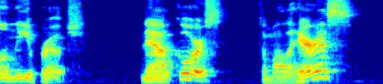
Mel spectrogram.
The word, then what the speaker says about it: Kamala Harris: approach now of course Kamala Harris that is how you pronounce her name which is surprising to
